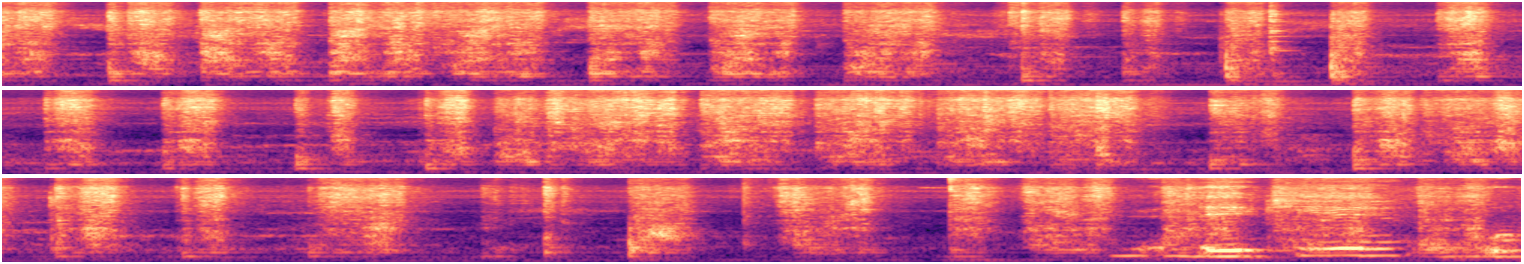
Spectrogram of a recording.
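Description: A wooden spoon scrapes and stirs thick sauce in a pan.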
